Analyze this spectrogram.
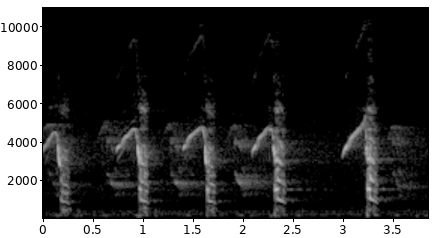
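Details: Golden eagle chick at an Estonian nest begging for food, five high squealing calls slurring up then sharply down, about two every three seconds; parents had just brought prey; July 10, 2022.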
